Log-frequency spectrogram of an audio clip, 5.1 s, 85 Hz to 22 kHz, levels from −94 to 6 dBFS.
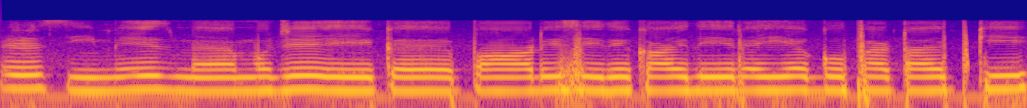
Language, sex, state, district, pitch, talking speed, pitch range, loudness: Hindi, male, Chhattisgarh, Raigarh, 210 Hz, 175 wpm, 210-215 Hz, -9 LUFS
